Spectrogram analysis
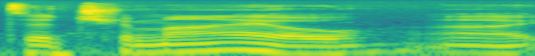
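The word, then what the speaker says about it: Chimayó: there well let me just point out that Chimayo isn't unlike a lot of towns in America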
